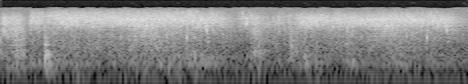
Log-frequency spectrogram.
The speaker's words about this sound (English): Now we add enough liquid to cover.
